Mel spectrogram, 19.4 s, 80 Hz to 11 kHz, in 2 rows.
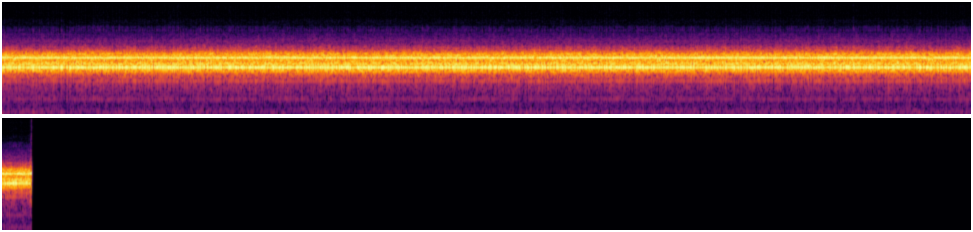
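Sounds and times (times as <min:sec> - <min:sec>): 
aircraft emergency alarm: 0:00.0 - 0:10.0.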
